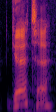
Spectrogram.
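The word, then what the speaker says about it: Goethe: Gerta, and I've had help in the pronunciation of that hopefully.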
